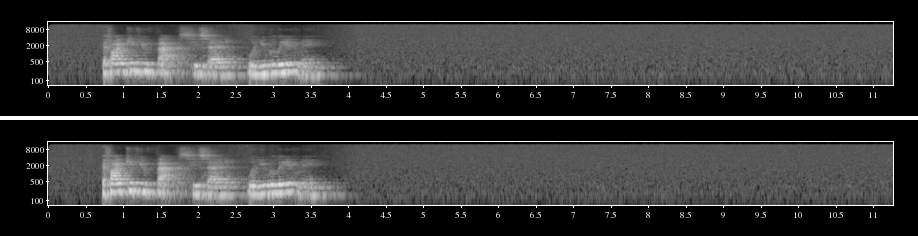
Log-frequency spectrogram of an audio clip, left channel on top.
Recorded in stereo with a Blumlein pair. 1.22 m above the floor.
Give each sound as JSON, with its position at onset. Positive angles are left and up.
{"t": 0.7, "sound": "a woman speaking", "azimuth_deg": -45, "distance_m": 1.9}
